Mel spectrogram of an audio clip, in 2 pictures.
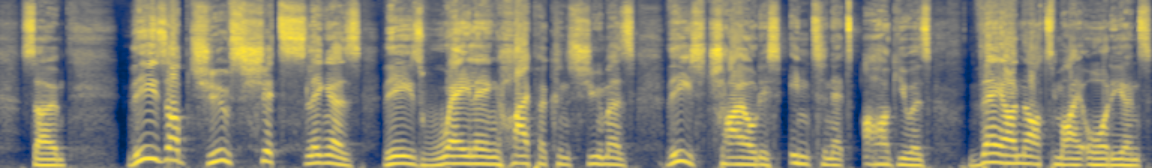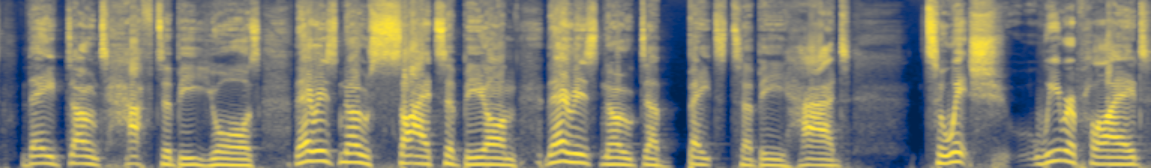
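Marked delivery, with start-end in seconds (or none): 1.1-16.7 theatrical Shakespearean stage-actor delivery. Quoting another person's written statement aloud, in a best shakespearean voice. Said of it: "my best Shakespearean voice".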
